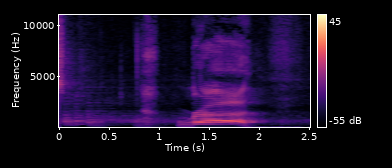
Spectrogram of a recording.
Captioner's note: Mario lose sound; inhales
